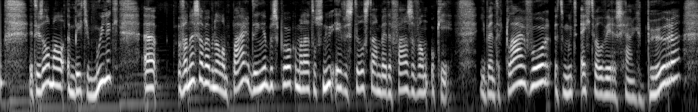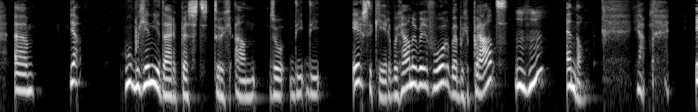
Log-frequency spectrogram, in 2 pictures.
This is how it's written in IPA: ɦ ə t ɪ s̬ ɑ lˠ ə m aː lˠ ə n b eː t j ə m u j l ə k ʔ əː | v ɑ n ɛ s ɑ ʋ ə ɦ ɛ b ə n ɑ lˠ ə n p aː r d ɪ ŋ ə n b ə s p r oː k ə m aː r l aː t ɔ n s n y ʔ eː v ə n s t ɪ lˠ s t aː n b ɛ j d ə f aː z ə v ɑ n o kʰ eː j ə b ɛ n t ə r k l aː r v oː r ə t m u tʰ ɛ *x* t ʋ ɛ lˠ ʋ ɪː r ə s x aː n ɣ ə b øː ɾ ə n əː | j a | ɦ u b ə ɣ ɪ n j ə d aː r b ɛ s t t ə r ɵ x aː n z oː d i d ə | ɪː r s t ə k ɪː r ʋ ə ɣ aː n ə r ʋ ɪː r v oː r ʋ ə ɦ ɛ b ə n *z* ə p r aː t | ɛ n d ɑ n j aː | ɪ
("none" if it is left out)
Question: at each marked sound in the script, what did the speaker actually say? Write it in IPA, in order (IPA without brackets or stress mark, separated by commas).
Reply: x, ɣ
